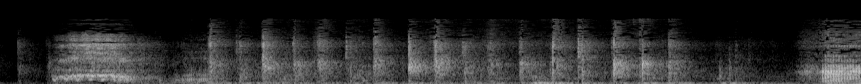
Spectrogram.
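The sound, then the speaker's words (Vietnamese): A horse whinnies loudly at the start, followed by a rapid series of hoofbeats and snorting as it draws near, with another whinny at the end. “Mồ côi vừa đi được một lúc, thì ngựa quan tới.”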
